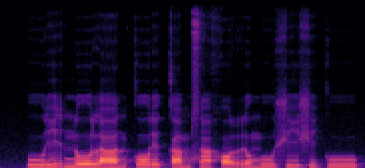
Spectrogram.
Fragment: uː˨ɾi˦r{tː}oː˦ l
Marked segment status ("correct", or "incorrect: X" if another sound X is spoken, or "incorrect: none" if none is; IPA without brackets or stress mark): incorrect: n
